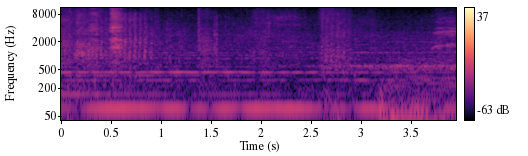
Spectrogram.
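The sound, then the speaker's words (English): A person does a vocal imitation of a horse neighing: a drawn-out, droning whinny with breathy bursts, held steadily for a few seconds. “How'd you like my horse impression?”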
